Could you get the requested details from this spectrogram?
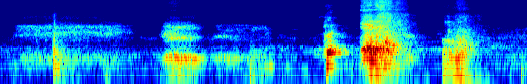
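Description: Quiet inward breaths and sniffs building to two forceful sneezes; an allergic sneezing fit.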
